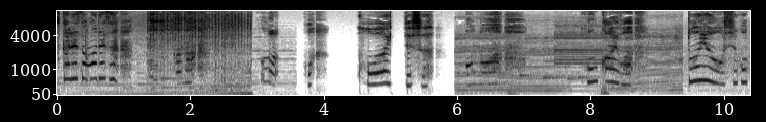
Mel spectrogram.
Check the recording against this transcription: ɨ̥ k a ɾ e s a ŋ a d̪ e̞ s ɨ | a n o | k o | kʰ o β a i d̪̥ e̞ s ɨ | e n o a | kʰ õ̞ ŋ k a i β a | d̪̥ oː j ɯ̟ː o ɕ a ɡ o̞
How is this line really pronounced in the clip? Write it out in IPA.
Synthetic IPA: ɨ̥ k a ɾ e s a m a d̪ e̞ s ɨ | a n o | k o | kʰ o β a i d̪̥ e̞ s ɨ | a n o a | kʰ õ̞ ŋ k a i β a | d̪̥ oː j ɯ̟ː o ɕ i ɡ o̞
